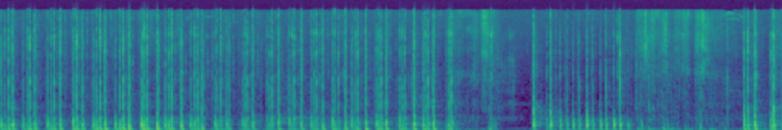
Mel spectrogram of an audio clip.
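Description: A hollow black fabric-covered hard-shell zip case is tapped rapidly with the fingertips of both hands. The taps are dull, low, and short, with little ring, landing in quick, drumming bursts. A brief pause comes near the five-second mark before the tapping resumes.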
